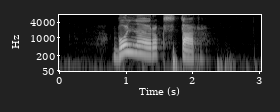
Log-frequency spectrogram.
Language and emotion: Russian, neutral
